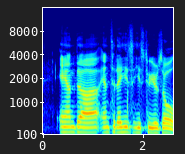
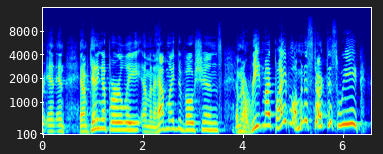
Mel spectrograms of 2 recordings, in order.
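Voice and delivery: mock-heroic resolve, climbing much higher; determined; 5 semitones higher than usual. Preacher playing someone vowing to get up early, building mock determination. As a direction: build to a high-pitched, fired-up vow. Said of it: "with all of our determination".

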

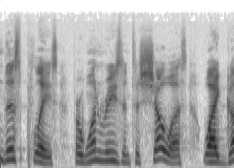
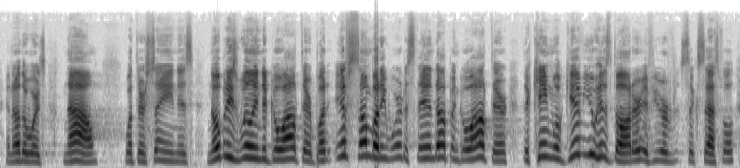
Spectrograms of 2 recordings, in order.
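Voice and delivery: louder, climbing preacher's build; full-force preaching; 6 semitones higher, 12 dB louder than usual. Acted. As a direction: sell the reward to the crowd, louder each line.

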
